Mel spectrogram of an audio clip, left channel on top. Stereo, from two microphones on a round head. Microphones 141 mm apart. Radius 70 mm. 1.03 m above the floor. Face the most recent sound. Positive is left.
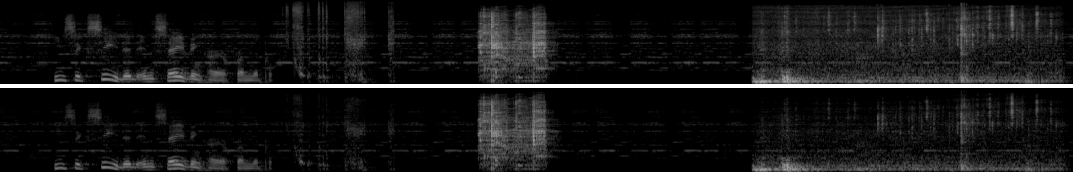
turn(degrees=15)  # may be behind; listen again after turning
